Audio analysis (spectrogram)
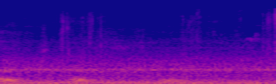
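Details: Female leopard at a big cat rescue sanctuary, in a morning walkabout, making her sawing noise: deep hoarse grunts in a slow series under a second apart, like a saw through wood, over steady low outdoor rumble.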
